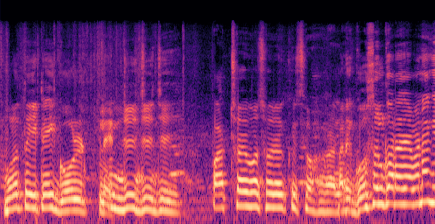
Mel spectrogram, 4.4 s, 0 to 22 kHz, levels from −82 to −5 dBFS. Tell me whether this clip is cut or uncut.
cut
